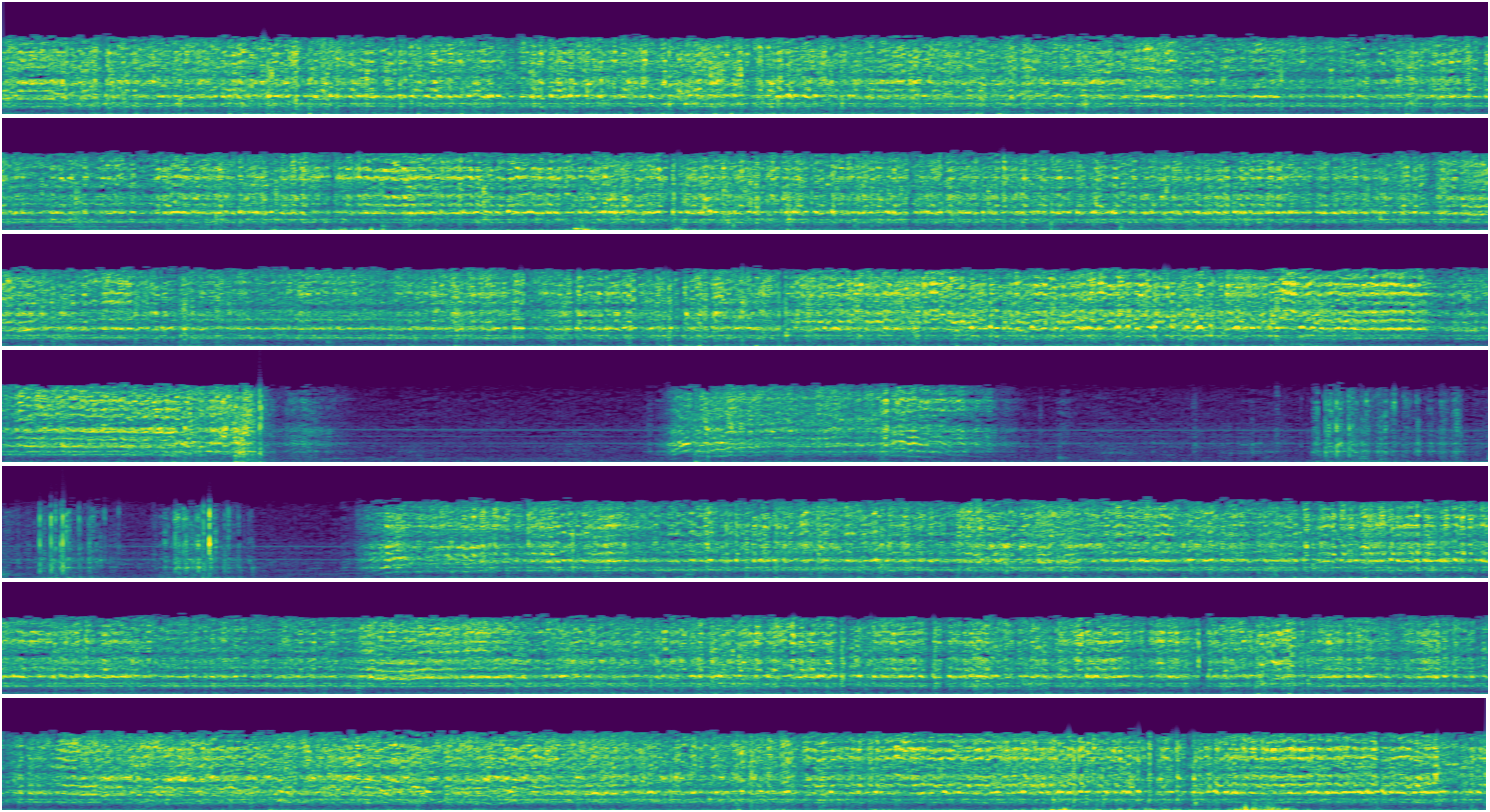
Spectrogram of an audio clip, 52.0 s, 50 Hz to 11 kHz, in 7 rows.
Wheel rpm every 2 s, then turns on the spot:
220, 240, 220, 230, 230, 230, 230, 230, 240, 230, 210, 190, 20, 110, 20, 40, 220, 230, 230, 230, 230, 230, 220, 220, 220, 220.
28-30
